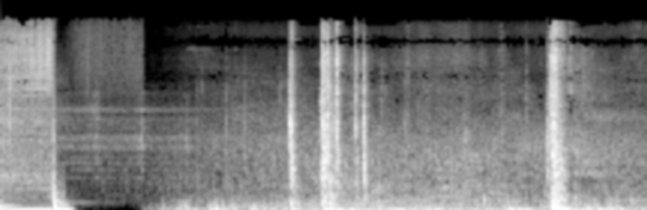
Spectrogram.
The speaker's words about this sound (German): Aber die Tür, die ist so dermaßen satt ins Schloss gefallen, das hat mich wirklich an die G-Klasse erinnert. ja, und ich habe das sogar aufgenommen. Wir, wir spielen dieses Geräusch einmal ein.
